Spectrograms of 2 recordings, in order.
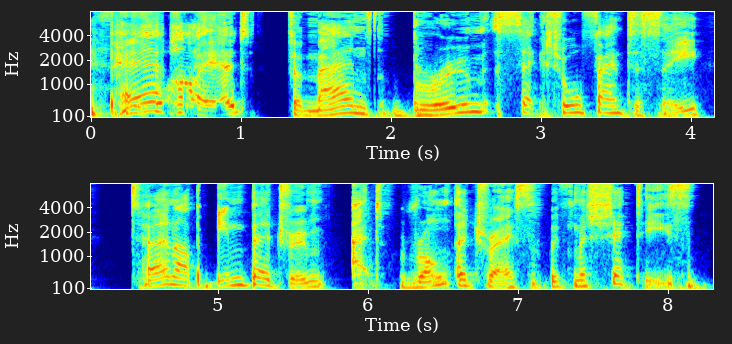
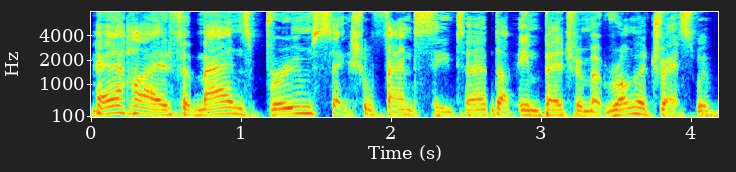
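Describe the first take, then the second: First: It is read slowly. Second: It is read at normal speed.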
